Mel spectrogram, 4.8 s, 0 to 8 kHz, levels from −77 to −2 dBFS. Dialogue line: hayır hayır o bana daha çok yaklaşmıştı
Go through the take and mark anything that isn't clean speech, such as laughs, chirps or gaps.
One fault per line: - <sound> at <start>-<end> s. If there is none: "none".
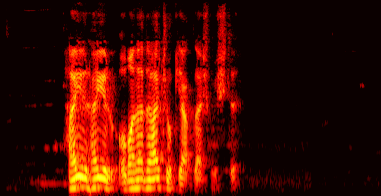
none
